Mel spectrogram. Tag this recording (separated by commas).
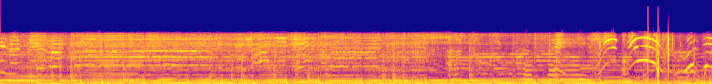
Speech, Female singing, Music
